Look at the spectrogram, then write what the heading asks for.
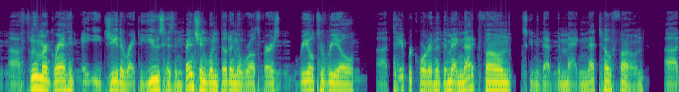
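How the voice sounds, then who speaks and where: A man hosting a podcast, explaining history casually in a halting, conversational way and often rephrasing himself. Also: lowish voice, mellow. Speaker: podcast host.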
